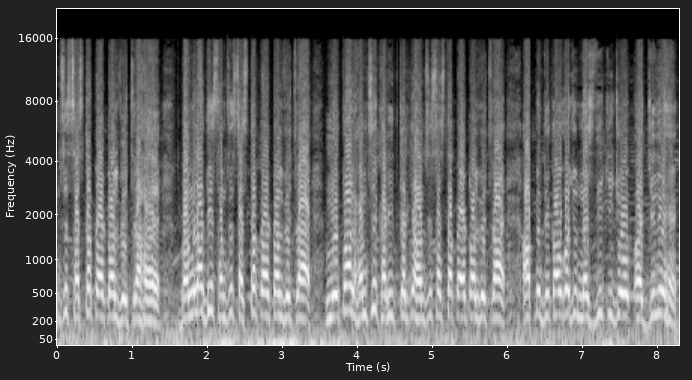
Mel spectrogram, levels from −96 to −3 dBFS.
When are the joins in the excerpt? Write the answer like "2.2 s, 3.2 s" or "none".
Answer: none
